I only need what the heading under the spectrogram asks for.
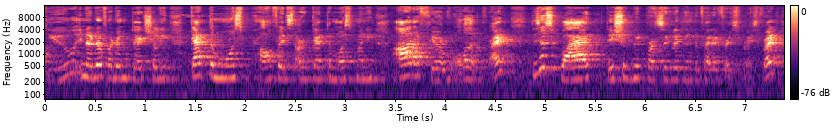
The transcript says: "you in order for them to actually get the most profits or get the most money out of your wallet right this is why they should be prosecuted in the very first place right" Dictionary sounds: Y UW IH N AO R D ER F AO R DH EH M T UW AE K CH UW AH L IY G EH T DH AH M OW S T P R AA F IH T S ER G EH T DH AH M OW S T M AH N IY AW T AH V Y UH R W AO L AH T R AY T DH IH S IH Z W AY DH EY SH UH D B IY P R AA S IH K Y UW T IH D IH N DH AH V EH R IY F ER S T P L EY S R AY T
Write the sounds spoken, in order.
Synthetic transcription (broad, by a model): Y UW IH N AO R D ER F AO R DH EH M T UW AE K CH UW AH L IY G EH T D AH M OW S T P R AA F IH T S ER G EH T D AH M OW S T M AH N IY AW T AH F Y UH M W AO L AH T R AY T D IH S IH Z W AY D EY SH UH D B IY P AA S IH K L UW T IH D IH N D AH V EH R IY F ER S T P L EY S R AY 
